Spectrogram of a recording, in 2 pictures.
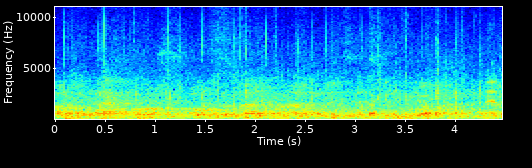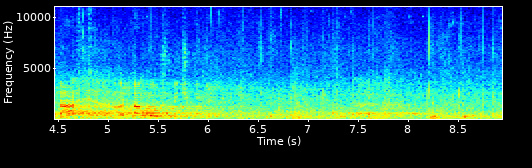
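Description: Sneakers squeak and patter on a hard floor.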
